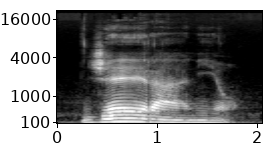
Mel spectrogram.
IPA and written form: d͡ʒeranio (geranio)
